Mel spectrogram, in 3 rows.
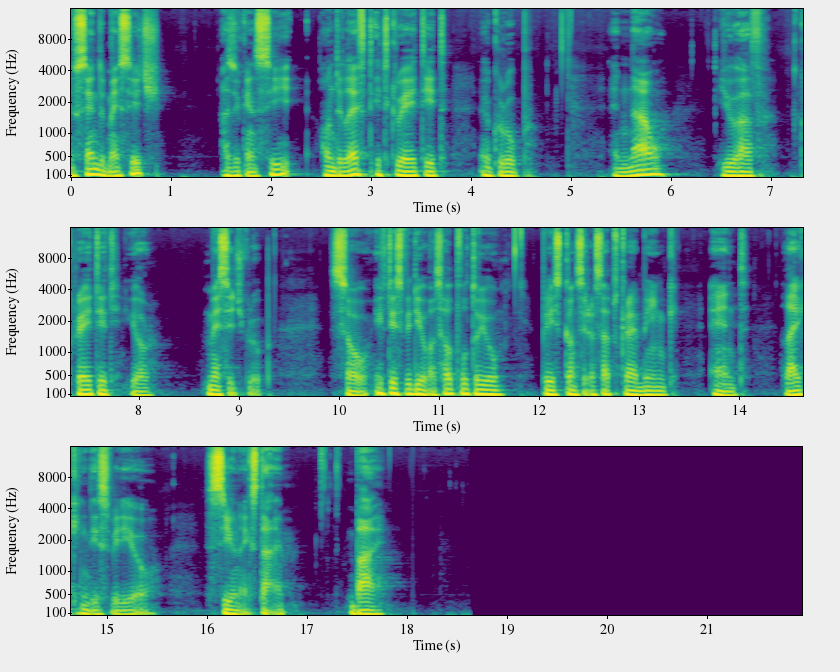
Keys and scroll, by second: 0.4 Return.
